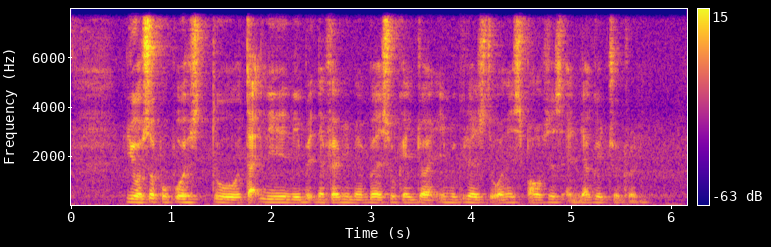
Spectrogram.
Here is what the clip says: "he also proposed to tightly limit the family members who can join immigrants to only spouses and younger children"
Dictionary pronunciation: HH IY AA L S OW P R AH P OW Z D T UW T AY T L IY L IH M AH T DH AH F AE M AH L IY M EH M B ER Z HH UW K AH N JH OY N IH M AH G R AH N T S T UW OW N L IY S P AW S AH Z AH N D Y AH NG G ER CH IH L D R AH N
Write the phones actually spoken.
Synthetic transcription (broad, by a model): HH IY AA L S OW P R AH P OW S T UW T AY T L IY L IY M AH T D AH F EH M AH L IY M EH M B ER S HH UW K AH N JH OY N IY M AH G R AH N S T UW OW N IY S P AW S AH S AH N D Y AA G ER CH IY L D R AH N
